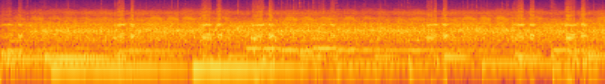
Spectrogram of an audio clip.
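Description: A chorus of many frogs croaking, a dense mass of rapid pulsed calls.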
